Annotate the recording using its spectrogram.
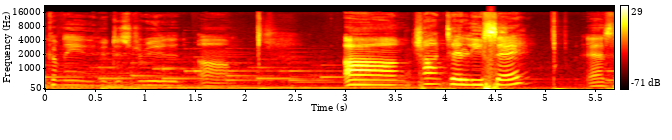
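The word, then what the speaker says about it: Chantelise: probably the same company who distributed um um chant Lis as it's properly pronounced and U rer um but anyways enough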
